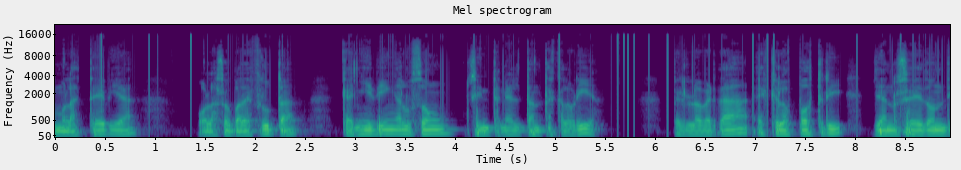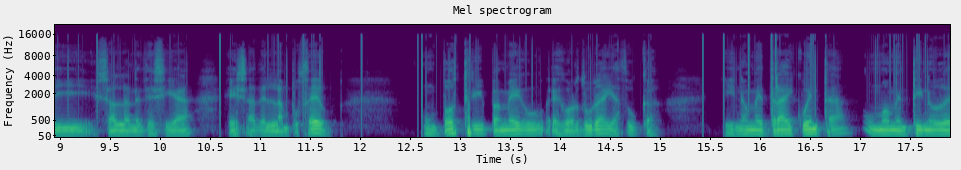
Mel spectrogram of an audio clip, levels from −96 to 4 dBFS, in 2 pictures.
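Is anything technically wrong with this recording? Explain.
Yes, there are word clock ticks running from 0.11 s right through to 17.88 s. The receiving device isn't locked to the sender's clock, and with the mismatch around a tenth of a percent, a sample gets dropped or doubled roughly every 20 ms, giving a steady, sharp ticking under the speech.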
